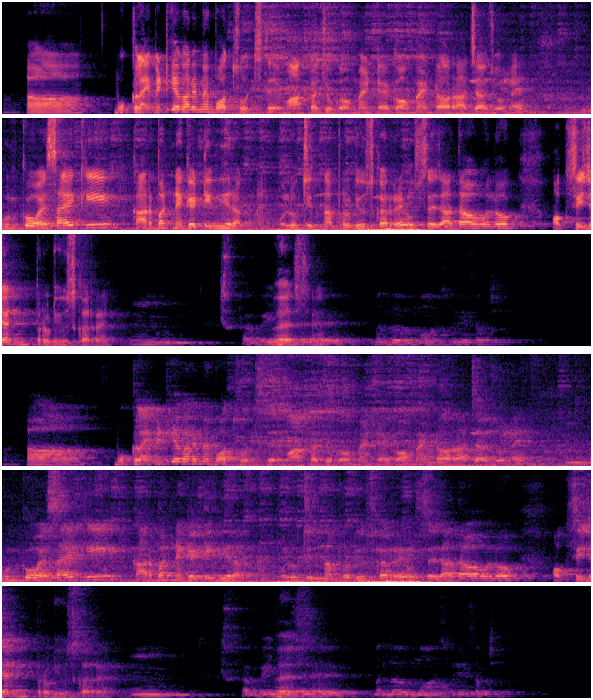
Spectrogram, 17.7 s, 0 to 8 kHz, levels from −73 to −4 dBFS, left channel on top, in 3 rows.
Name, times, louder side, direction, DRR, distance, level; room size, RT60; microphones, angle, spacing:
voice 1, 0.2-0.8 1.1-5.6 5.9-12.9 14.0-14.1 14.5-15.0, left 5 dB, 65° left, 9 dB, 0.5 m, -23 dB
sound 1, 2.2-10.0, left 1 dB, 15° left, 0.5 m, -29 dB
voice 2, 4.2-4.5 5.6-6.0 8.9-9.3 13.0-13.6 14.2-15.2 15.5-16.7, right 1 dB, 55° right, -2 dB, 1.6 m, -35 dB
6.9 x 3.5 x 5.6 m, 1.2 s
head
